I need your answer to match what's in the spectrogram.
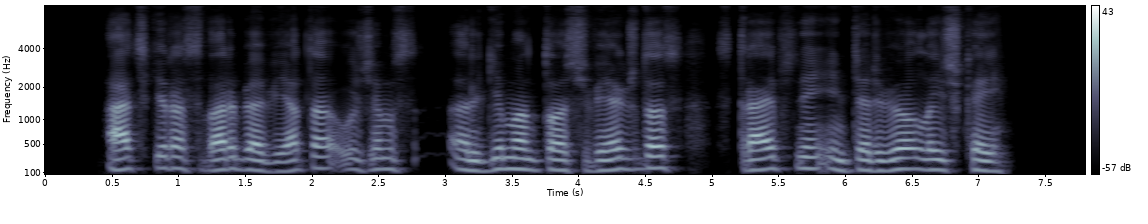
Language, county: Lithuanian, Marijampolė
